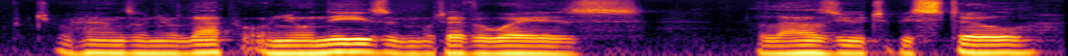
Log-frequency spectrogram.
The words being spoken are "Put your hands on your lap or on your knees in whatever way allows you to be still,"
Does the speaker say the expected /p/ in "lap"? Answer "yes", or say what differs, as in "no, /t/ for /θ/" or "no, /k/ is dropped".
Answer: yes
